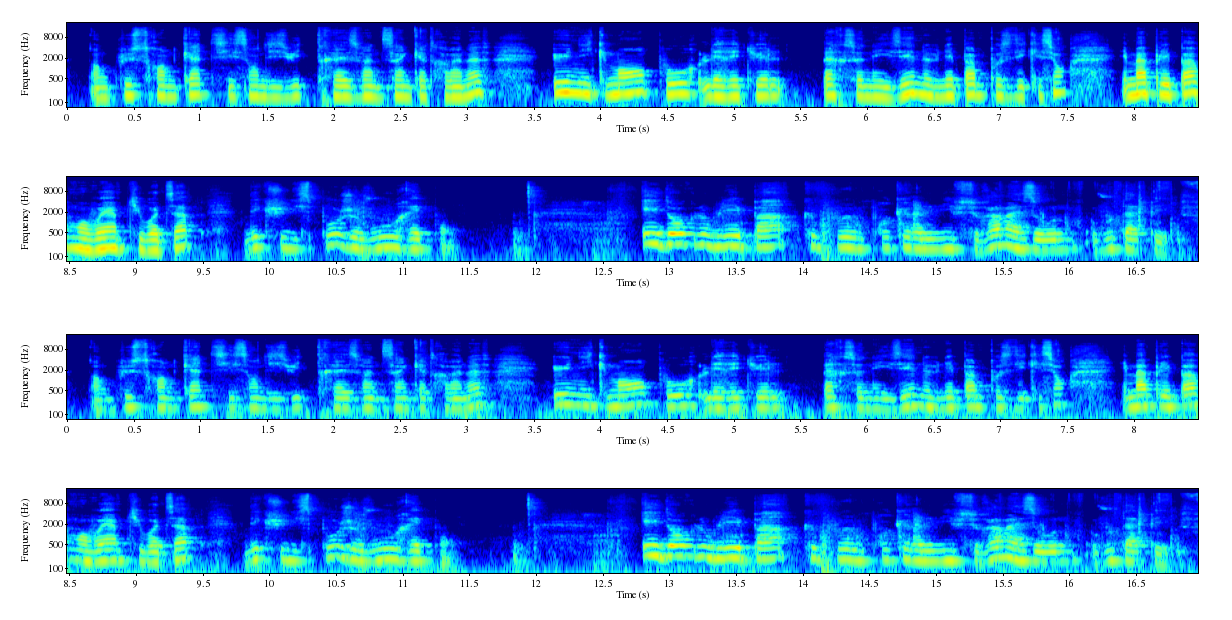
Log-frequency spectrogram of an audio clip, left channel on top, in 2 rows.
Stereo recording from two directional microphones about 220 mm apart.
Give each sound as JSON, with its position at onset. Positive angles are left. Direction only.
{"t": 0.1, "sound": "speech", "side_deg": 40}
{"t": 9.8, "sound": "speech", "side_deg": 25}
{"t": 12.7, "sound": "speech", "side_deg": 20}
